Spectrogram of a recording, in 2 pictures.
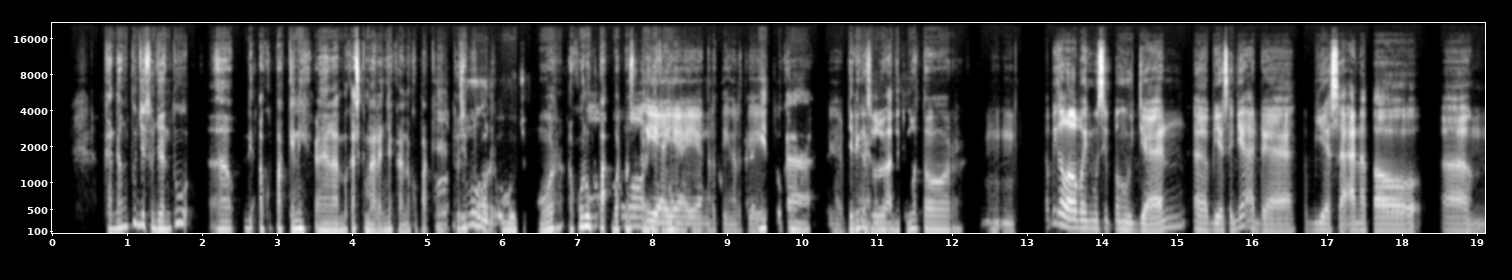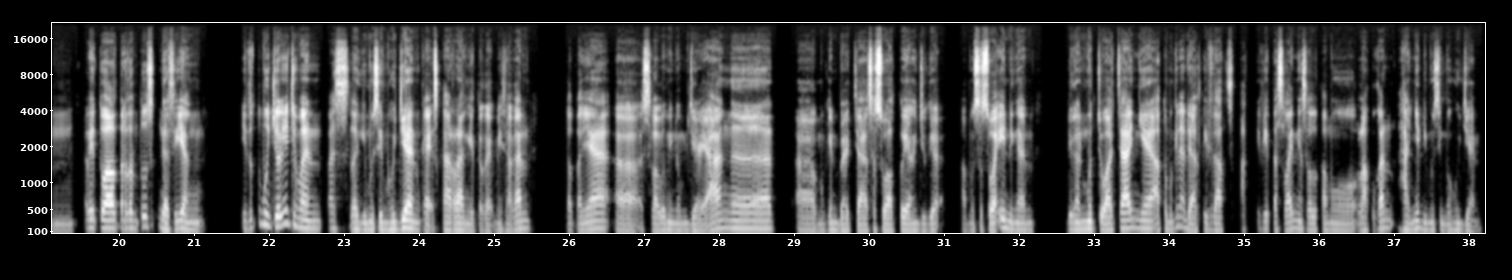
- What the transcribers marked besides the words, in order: tapping; in English: "mood"
- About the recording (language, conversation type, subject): Indonesian, podcast, Bagaimana musim hujan memengaruhi keseharianmu?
